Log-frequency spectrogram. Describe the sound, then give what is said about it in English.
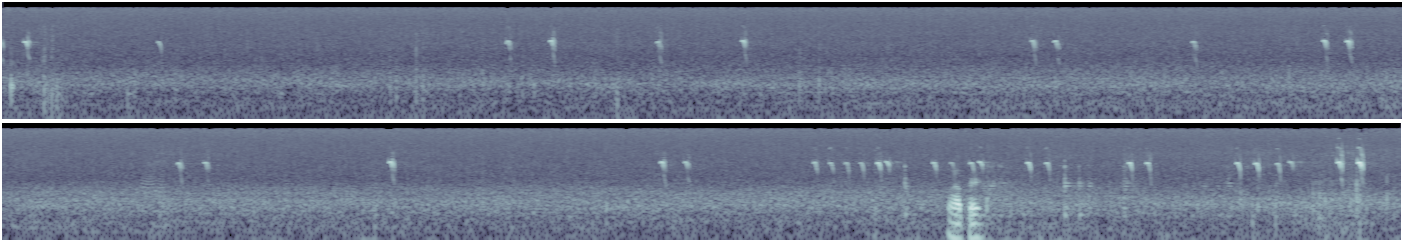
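A wild bird, flying across a clearing, calls with short, high chirps repeated at irregular intervals, faint over a steady hiss of background noise, with a louder burst of calls near the end. No one speaks. “I'm not sure if it's a male now, but that was a wild bird, and it just flew across the clearing.”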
